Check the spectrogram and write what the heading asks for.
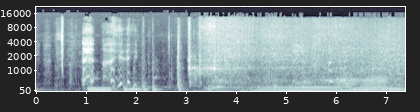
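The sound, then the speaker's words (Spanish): A car engine hums while several sharp thumps and clunks, like a door and footsteps, sound in the first few seconds as a doctor runs out of the car at a police station, then the engine settles into a steady rumble. “El médico baja corriendo del auto en la comisaría.”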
